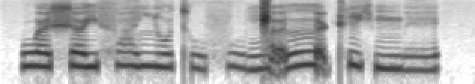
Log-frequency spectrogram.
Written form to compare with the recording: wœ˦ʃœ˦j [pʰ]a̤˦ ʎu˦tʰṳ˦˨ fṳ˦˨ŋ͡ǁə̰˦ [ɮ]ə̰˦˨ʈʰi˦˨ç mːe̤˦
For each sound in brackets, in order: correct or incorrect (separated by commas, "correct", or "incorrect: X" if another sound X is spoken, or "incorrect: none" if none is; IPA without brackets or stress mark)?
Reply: incorrect: f, incorrect: lː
